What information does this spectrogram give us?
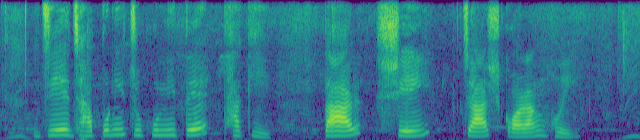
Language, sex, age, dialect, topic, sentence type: Bengali, female, 18-24, Rajbangshi, agriculture, statement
